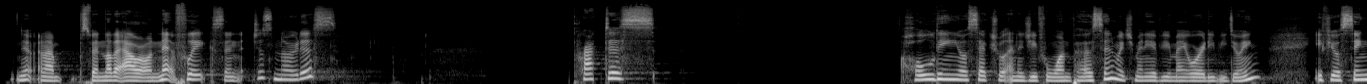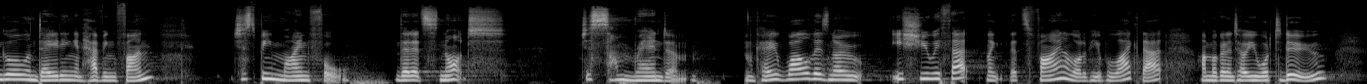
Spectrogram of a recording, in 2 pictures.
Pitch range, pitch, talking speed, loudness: 180-240 Hz, 200 Hz, 150 wpm, -19 LUFS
